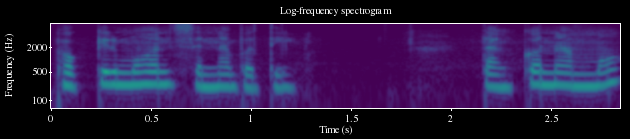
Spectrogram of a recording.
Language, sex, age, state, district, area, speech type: Odia, female, 18-30, Odisha, Kendrapara, urban, spontaneous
